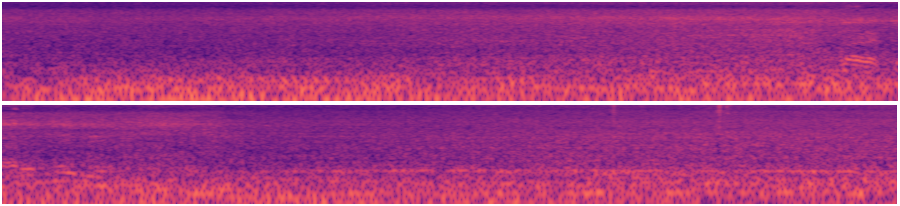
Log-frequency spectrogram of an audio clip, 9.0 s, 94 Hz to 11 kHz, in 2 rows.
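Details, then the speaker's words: Honda Vario 125 with dead dashboard and starter, after a cable fault was found and fixed: now starts; low, even engine drone steady for nine seconds, no misses; running normally. "Okay, try starting it and it works. It's okay again."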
